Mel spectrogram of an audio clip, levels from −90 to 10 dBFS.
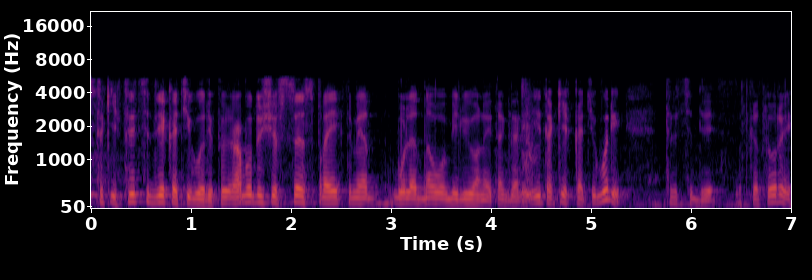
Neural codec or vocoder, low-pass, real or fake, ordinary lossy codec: codec, 16 kHz, 8 kbps, FreqCodec, larger model; 5.4 kHz; fake; MP3, 48 kbps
